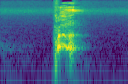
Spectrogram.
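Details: Hiccup from a drunk person: a single short, abrupt voiced hiccup against a faint, steady high background tone.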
